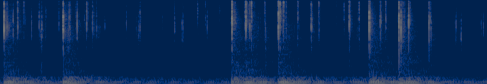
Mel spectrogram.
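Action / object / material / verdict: tap / long acrylic fake nails / acrylic / none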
